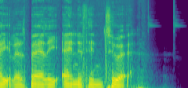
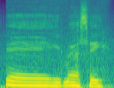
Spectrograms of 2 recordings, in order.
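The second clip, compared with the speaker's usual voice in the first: excited cheer; 6 semitones higher, 3 dB louder, slower than usual. Real, not acted. Cheers on finding the Massey.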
